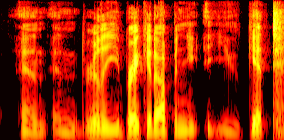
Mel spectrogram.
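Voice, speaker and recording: Against a quiet background, a man speaks in an ordinary speaking voice at medium pitch and a moderate pace. The sound is dry and close, with no echo. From Oregon. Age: 60s. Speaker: experienced canyon hiker. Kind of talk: podcast interview.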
